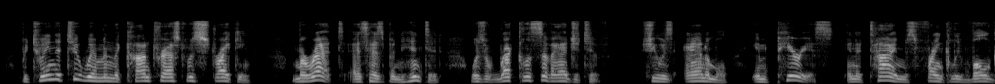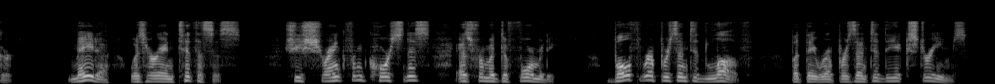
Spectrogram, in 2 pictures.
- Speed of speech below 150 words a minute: Yes, average, 140 wpm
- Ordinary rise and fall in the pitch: Yes, average, 5.0 semitones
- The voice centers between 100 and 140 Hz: No, medium, 155 Hz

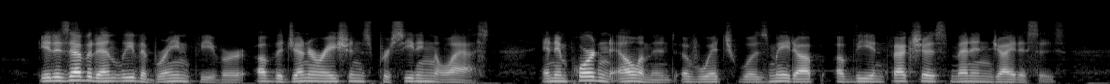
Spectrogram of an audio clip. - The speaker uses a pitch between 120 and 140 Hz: Yes, low, 135 Hz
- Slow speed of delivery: Yes, slow, 130 wpm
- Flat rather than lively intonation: No, average, 3.0 semitones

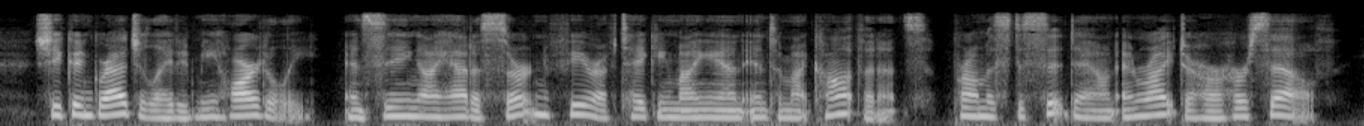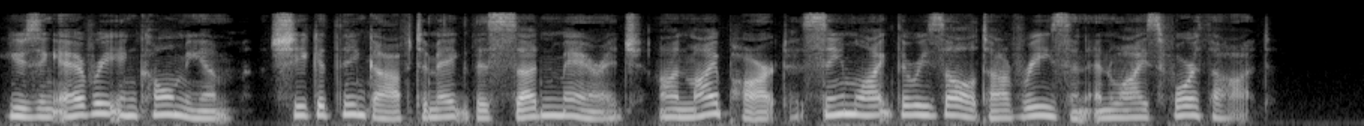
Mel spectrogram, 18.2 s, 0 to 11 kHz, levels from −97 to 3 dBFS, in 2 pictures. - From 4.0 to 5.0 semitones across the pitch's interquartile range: Yes, average, 4.5 semitones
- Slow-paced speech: No, average, 170 wpm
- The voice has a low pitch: No, medium, 175 Hz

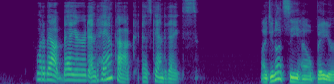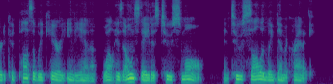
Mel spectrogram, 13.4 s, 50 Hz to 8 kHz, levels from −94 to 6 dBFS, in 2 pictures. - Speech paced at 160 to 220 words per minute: No, slow, 135 wpm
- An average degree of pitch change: No, wide, 7.1 semitones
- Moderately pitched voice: No, low, 115 Hz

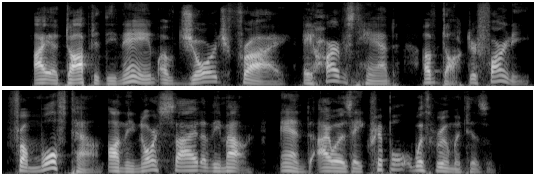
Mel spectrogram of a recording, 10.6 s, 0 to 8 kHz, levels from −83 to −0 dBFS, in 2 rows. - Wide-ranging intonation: Yes, wide, 5.8 semitones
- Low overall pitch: Yes, low, 125 Hz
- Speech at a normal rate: Yes, average, 165 wpm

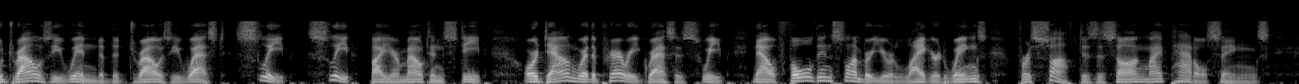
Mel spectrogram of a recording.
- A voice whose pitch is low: Yes, low, 110 Hz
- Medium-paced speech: Yes, average, 155 wpm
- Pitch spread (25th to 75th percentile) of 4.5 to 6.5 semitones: Yes, average, 5.1 semitones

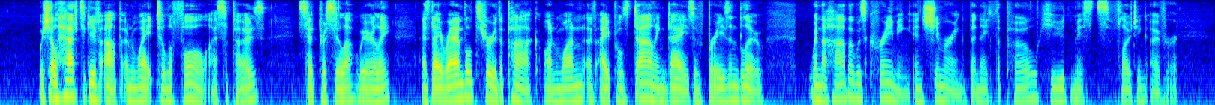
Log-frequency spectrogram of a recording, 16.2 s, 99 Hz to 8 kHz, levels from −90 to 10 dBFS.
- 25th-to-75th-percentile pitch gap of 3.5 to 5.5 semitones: No, average, 3.1 semitones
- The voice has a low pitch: Yes, low, 105 Hz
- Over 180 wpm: No, average, 175 wpm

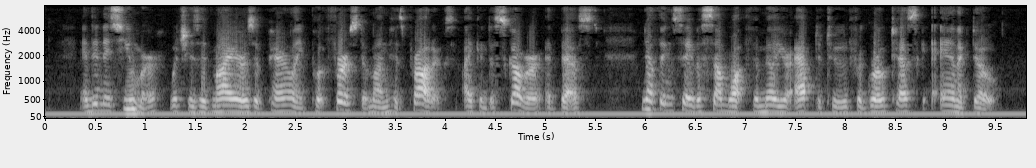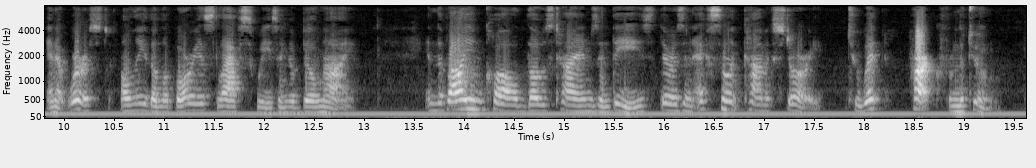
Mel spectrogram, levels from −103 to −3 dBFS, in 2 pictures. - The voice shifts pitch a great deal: Yes, wide, 5.7 semitones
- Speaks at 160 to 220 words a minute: Yes, average, 175 wpm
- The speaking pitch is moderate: Yes, medium, 150 Hz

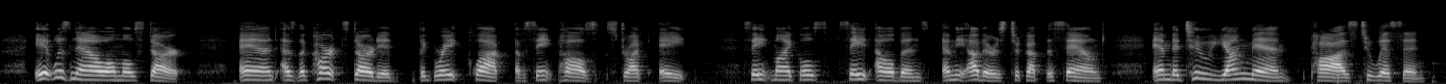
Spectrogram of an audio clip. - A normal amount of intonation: Yes, average, 4.2 semitones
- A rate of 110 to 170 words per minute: Yes, average, 155 wpm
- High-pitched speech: Yes, high, 200 Hz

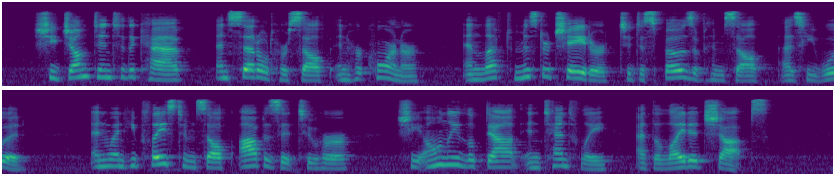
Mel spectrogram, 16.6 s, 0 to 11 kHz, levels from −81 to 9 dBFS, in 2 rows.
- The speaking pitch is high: Yes, high, 200 Hz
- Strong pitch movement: Yes, wide, 5.8 semitones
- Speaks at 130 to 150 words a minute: Yes, average, 140 wpm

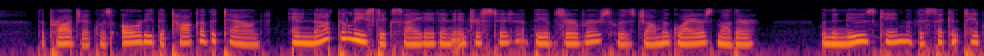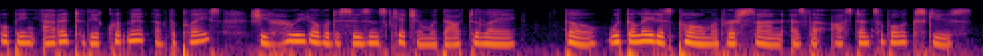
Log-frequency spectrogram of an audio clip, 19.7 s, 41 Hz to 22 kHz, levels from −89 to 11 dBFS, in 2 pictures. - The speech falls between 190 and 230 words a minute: No, average, 180 wpm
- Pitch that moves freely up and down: No, average, 3.4 semitones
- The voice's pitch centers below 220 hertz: Yes, medium, 185 Hz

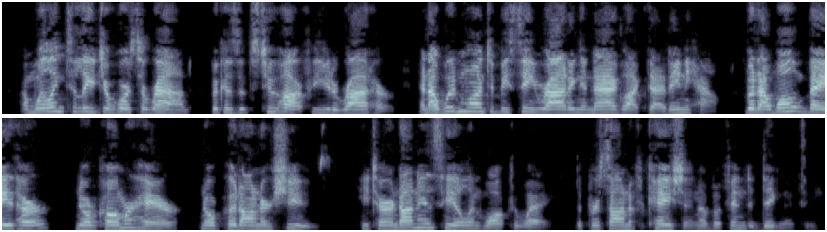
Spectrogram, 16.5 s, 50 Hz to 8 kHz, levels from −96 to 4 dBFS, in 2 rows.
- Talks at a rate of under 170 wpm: No, fast, 205 wpm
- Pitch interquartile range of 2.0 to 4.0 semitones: Yes, average, 2.7 semitones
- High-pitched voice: Yes, high, 230 Hz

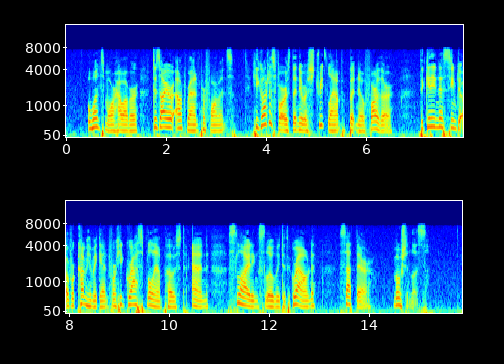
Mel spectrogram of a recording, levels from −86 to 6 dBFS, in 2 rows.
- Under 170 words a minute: Yes, average, 150 wpm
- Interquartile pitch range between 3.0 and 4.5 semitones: No, wide, 5.6 semitones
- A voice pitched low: No, medium, 165 Hz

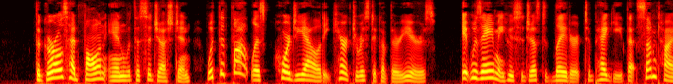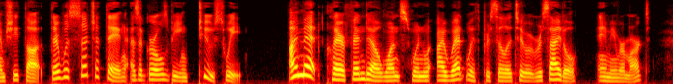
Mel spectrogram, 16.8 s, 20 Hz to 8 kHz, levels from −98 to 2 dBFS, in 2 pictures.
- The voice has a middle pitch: Yes, medium, 165 Hz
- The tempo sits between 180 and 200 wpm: Yes, average, 190 wpm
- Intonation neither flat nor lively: No, wide, 6.2 semitones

